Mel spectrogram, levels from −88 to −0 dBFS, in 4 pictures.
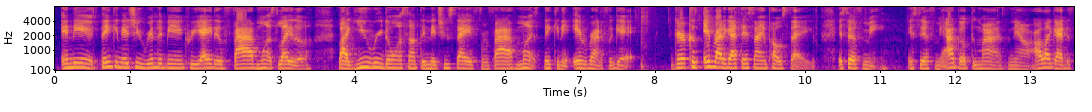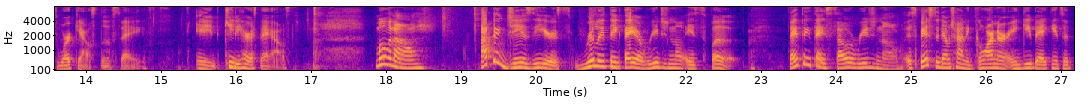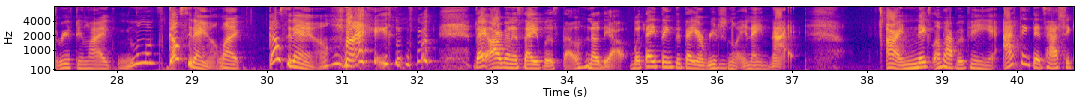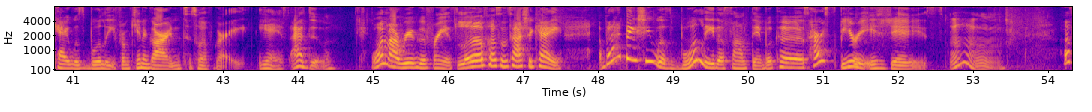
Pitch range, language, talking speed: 170-220 Hz, English, 170 wpm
